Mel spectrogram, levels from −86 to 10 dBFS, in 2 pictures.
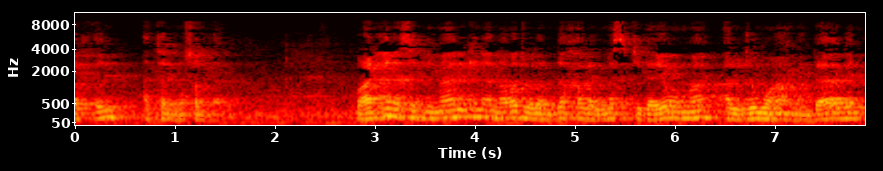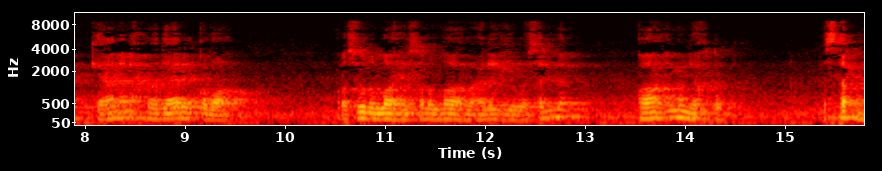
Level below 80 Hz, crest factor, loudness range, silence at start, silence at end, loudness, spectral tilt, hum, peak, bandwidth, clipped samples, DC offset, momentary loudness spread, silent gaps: -52 dBFS; 22 dB; 3 LU; 0 s; 0 s; -29 LUFS; -7 dB/octave; none; -8 dBFS; 9.2 kHz; under 0.1%; under 0.1%; 18 LU; none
